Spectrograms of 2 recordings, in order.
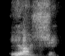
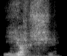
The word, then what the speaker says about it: Yoshi: Uh anyway, and his name is Yoshi like the dinosaur except it's pronounced Yoshi like that. Very harsh. I was wondering wondering who Yoshi was. Yeah, Yoshi.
